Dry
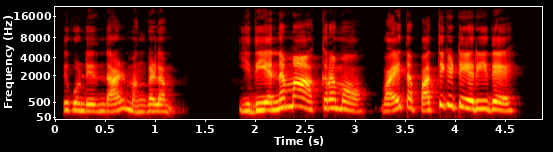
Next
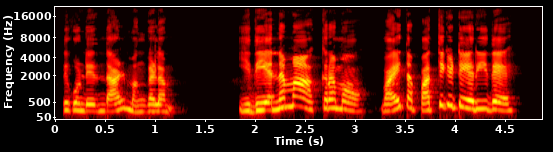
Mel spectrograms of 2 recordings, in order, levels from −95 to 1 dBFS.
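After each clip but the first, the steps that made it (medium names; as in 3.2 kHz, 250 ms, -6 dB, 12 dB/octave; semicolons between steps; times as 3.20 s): reverb removal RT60 0.77 s; trim +2.5 dB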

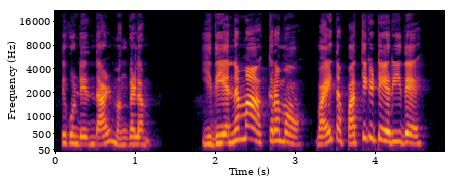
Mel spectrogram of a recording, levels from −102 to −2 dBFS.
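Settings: small resonant body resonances 2.3 kHz, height 8 dB; trim +7 dB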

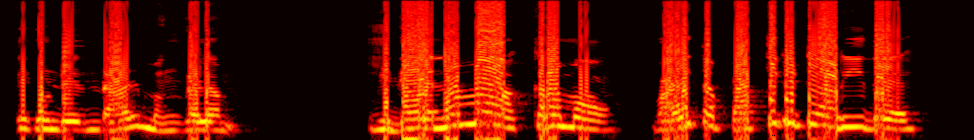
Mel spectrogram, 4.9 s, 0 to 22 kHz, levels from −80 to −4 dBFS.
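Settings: touch-sensitive phaser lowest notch 260 Hz, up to 2.5 kHz, full sweep at -20 dBFS; integer overflow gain 18.5 dB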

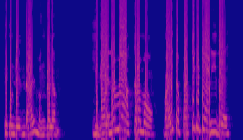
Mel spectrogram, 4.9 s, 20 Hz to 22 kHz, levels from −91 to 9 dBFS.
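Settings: compression, threshold -28 dBFS, peak gain reduction 7 dB; trim -7.5 dB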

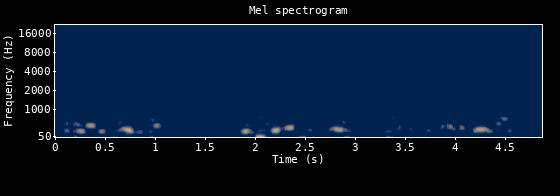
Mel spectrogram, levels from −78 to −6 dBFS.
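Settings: one-bit delta coder 16 kbps, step -54 dBFS; spectral contrast expander 4:1; trim +8.5 dB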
